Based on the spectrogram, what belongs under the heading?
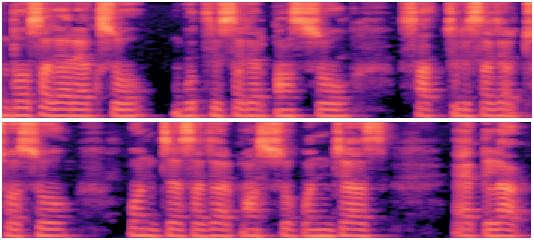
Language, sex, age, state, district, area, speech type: Bengali, female, 60+, West Bengal, Bankura, urban, spontaneous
